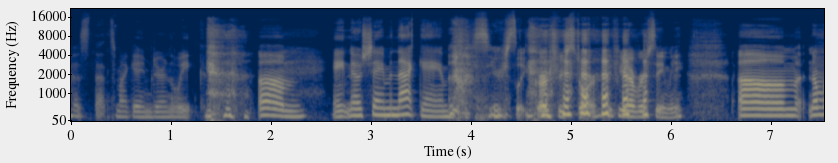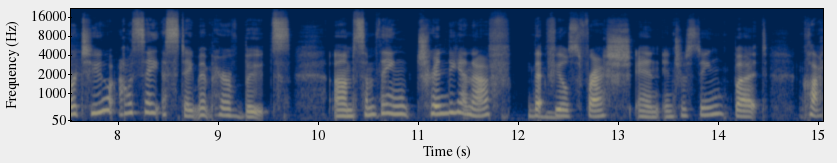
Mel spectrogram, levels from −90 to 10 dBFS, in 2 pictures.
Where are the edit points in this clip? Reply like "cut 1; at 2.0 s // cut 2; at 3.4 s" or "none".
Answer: none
